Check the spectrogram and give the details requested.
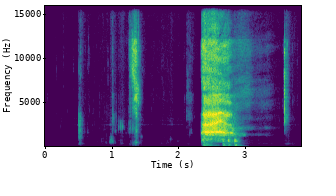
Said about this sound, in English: Take a sip of my Kirkland Signature sparkling water here.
